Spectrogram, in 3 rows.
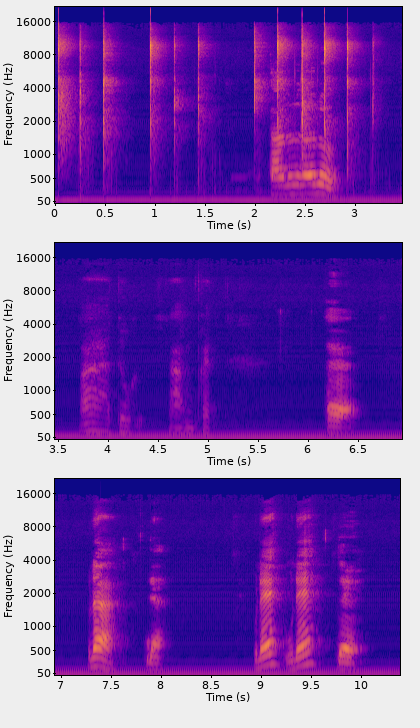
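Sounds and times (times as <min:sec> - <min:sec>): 
scout-style rhythmic clapping: 0:00.0 - 0:03.4
speech: 0:02.2 - 0:03.0, 0:03.7 - 0:05.2, 0:06.2 - 0:06.6, 0:07.2 - 0:08.2, 0:08.9 - 0:10.1.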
